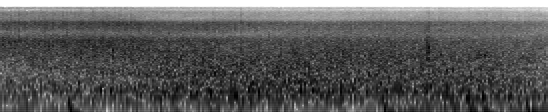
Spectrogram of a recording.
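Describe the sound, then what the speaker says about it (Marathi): Water released from a dam rushes in a loud, steady, continuous roar close by, with nothing else breaking through. "आपले या या धरणाचं पाणी सोडलं खाली"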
